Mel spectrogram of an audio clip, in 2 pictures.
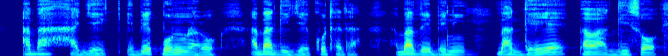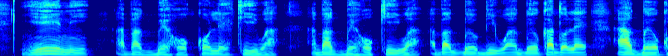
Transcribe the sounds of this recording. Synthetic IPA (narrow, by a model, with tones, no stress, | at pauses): a˦ba˧ha˨d͡ʒɛ˨e˨bi˦e˦˨k͡po˧˦nũ˧ɾa˨ɾo˧˨ | a˦ba˧ɡi˨d͡ʒɛ˨ko˦ta˨ta˨ | a˦ba˧˦ve˧˨be˨ni˧˦ | ba˦ɡɛ˨jɛ˦b̥a˦wa˧ɡi˨˦sɔ˧ɲe˨˦e˦ni˧ | a˧ba˧ɡ͡bɛ˧hɔ˧kɔ˧lɛ˧ki˧˦˨wa˨ | a˧ba˧ɡ͡bɛ˨ɦɔ˧ki˦˨waː˨˦ba˧ɡ͡bɛ˧ɔ˧˨bi˧˨wa˨ɡ͡bɛ˨jɔ˧ka˧dɔ˧lɛ˧a˦˨ɡ͡bɛ˧˨ɔ˧k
